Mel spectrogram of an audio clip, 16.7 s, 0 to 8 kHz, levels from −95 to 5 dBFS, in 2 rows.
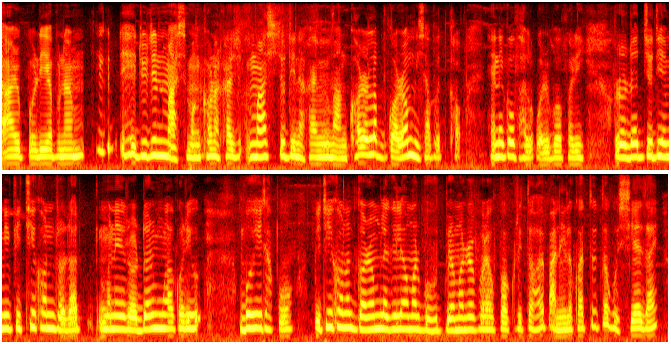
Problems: constant background noise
